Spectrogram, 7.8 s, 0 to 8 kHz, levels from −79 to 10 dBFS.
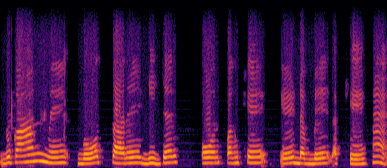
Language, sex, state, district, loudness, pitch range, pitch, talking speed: Hindi, female, Haryana, Charkhi Dadri, -11 LUFS, 245-275 Hz, 260 Hz, 85 wpm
